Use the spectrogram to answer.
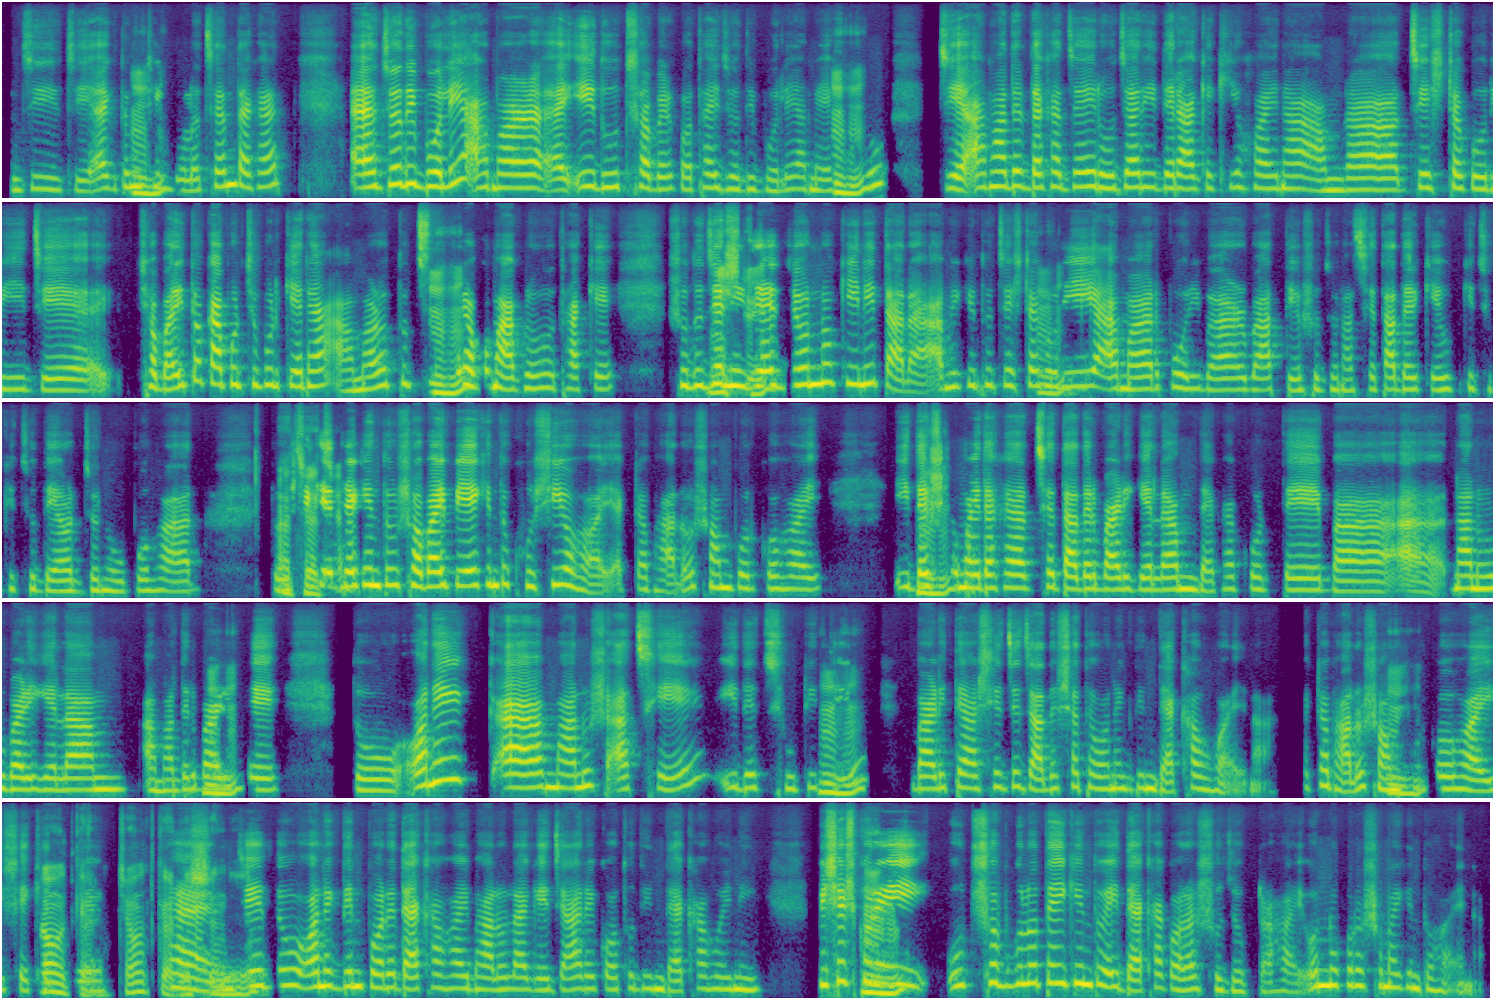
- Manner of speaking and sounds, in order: "দেখেন" said as "ত্যাকে"; other background noise; static
- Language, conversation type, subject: Bengali, unstructured, উৎসবগুলো আপনার জীবনে কী গুরুত্ব বহন করে?
- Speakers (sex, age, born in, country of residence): female, 35-39, Bangladesh, Bangladesh; male, 40-44, Bangladesh, Bangladesh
